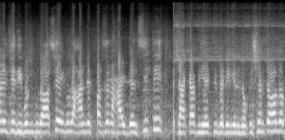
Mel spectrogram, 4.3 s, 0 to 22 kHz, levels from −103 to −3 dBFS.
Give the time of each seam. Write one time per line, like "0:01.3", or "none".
0:02.6

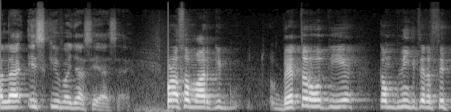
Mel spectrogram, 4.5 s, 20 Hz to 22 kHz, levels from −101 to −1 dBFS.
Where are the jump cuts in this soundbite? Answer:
0:01.7

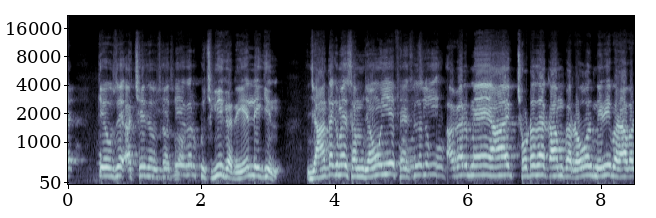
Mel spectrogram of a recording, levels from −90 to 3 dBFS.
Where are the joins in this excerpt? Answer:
0:01.5
0:05.4

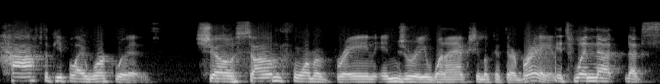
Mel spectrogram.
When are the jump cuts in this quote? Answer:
0:05.5

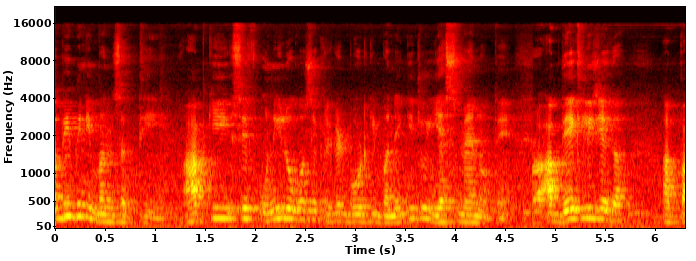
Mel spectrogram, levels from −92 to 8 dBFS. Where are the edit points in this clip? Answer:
0:04.8

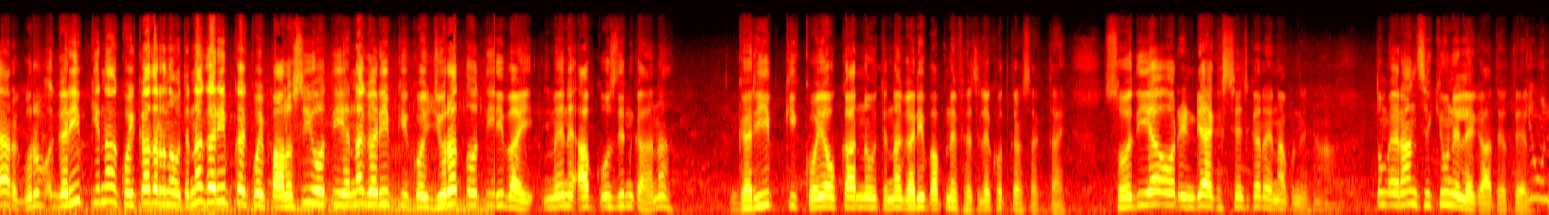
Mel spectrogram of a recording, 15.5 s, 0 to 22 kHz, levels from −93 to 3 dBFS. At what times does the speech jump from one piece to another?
0:04.9

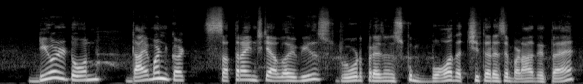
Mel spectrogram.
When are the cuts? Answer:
none

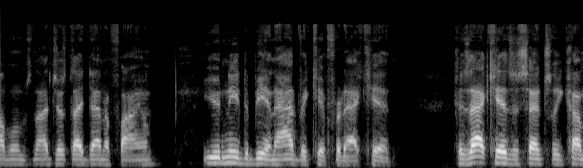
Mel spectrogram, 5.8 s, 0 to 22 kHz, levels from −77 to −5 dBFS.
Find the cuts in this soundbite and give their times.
0:02.0

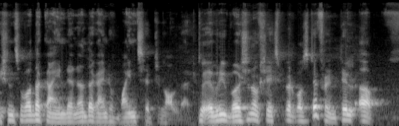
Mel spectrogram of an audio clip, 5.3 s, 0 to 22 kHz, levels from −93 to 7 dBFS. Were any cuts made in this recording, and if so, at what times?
0:02.6

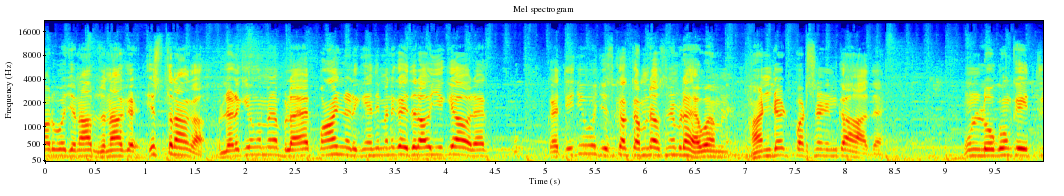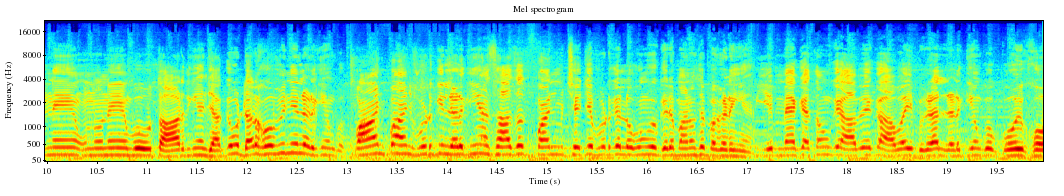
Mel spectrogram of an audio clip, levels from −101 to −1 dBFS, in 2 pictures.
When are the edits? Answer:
0:01.7
0:06.9
0:13.0
0:17.1

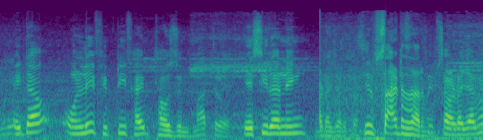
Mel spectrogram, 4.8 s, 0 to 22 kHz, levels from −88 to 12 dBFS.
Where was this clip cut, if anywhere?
0:03.3

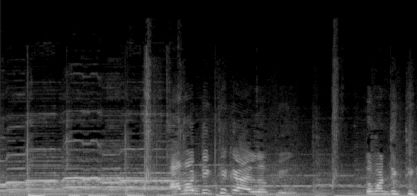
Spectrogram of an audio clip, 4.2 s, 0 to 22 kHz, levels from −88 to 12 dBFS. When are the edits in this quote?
0:01.6

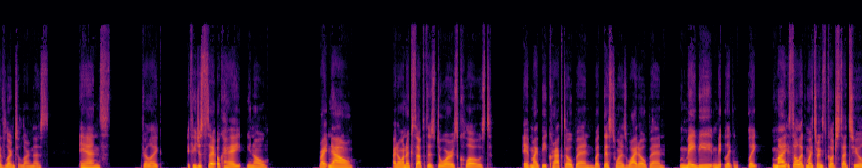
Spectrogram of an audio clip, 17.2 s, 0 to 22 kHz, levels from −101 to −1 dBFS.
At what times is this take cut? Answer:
0:13.4

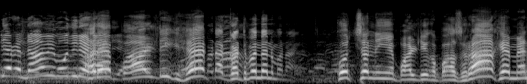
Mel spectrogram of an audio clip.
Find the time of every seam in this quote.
none

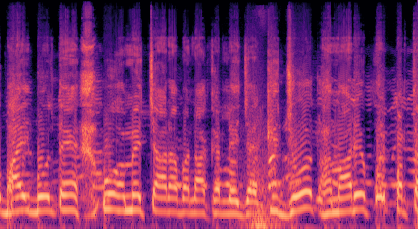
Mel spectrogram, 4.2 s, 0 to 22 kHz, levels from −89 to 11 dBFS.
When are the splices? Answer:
0:02.6

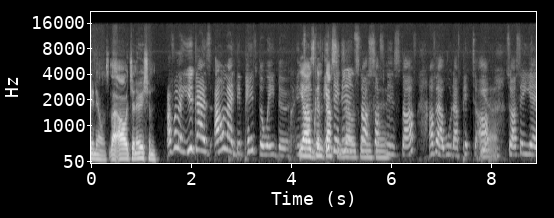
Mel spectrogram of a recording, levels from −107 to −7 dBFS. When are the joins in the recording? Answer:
0:01.4

